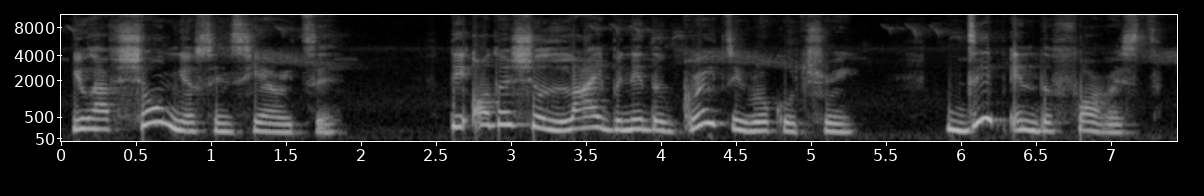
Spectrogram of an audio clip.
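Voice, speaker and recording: A woman's voice: medium pitch, big pitch swings, measured pace, warm tone, rough recording. A woman voicing a kind, solemn and peaceful river spirit in a folktale. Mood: gentle solemnity.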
